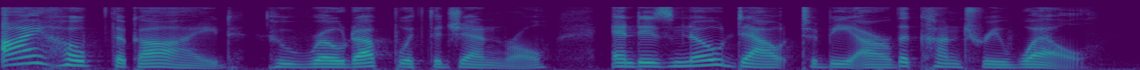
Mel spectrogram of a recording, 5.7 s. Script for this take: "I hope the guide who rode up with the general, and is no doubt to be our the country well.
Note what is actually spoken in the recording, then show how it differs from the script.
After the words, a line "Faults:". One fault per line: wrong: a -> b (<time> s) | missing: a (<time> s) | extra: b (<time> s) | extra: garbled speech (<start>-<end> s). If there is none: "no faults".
"I hope the guide who rode up with the general, and is no doubt to be our the country well.
Faults:
no faults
